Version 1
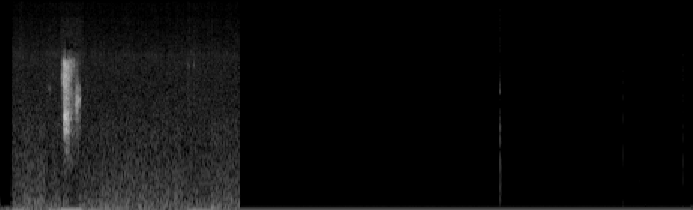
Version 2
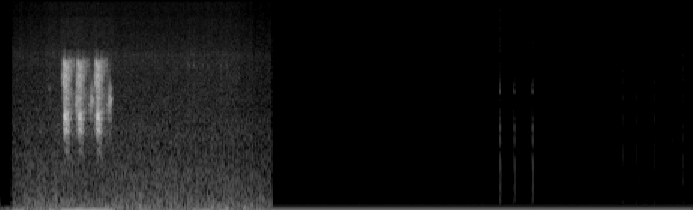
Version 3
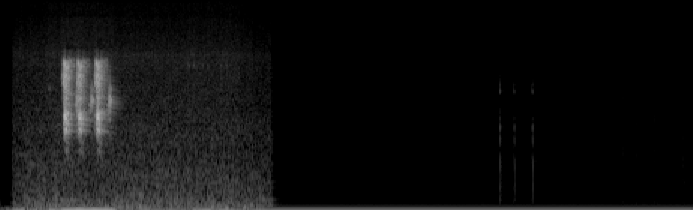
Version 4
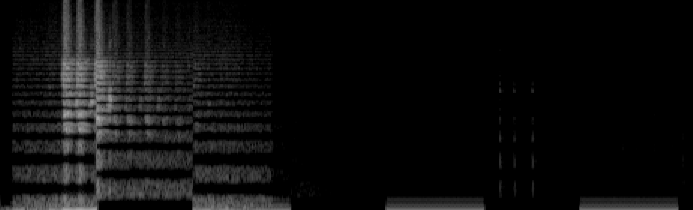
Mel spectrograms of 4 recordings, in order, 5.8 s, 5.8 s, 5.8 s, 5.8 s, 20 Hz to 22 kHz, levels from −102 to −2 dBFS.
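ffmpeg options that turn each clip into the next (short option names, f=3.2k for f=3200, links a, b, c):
-af "aecho=1:1:116.6|268.2:0.708|0.891"
-af "flanger=delay=6.5:depth=6.4:regen=72:speed=0.36:shape=triangular"
-filter_complex "[0:a]aeval=exprs='(tanh(63.1*val(0)+0.6)-tanh(0.6))/63.1':c=same,asplit=3[a][b][c];[b]adelay=411,afreqshift=-110,volume=-22dB[d];[c]adelay=822,afreqshift=-220,volume=-31.6dB[e];[a][d][e]amix=inputs=3:normalize=0,afftfilt=real='re*gt(sin(2*PI*0.62*pts/sr)*(1-2*mod(floor(b*sr/1024/280),2)),0)':imag='im*gt(sin(2*PI*0.62*pts/sr)*(1-2*mod(floor(b*sr/1024/280),2)),0)':win_size=1024:overlap=0.75,volume=5.5dB"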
